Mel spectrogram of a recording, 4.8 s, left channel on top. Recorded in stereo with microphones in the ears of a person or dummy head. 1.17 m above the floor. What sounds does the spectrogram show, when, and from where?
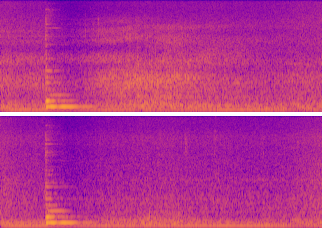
0.7 s a piano: 5° right (ahead or behind), 5 m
